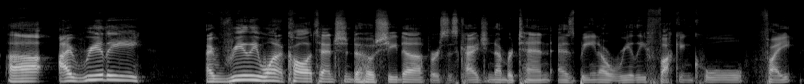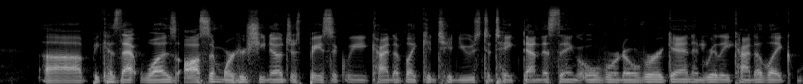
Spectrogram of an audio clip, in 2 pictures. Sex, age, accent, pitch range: male, 30-49, American, 105-130 Hz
